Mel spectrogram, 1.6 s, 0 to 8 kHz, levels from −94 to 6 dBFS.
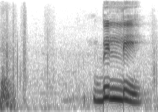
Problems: none marked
